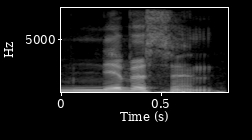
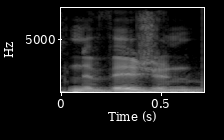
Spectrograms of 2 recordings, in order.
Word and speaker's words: Nivison: It's my first and last name, Nivison. Looks like it says Nivision, but it's not how it's pronounced.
